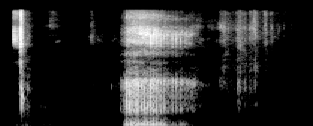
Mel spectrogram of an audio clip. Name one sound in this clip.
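A knife scrapes against a piece of wood.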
